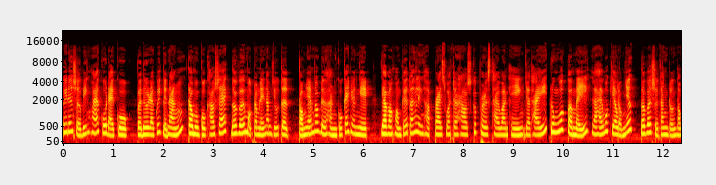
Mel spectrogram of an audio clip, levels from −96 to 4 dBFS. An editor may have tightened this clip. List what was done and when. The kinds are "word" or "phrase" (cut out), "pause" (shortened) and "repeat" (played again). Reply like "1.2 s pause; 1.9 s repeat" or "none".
2.1 s word; 2.4 s pause; 4.9 s phrase; 8.9 s word; 9.7 s pause; 11.1 s word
